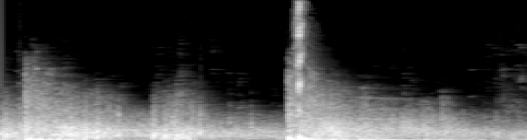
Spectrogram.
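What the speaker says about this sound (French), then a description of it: "Je tire" Gunfire in the Apex Legends video game, a dense sustained burst of loud close shots with a sharper, louder crack midway through, continuing without pause and with no talking.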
